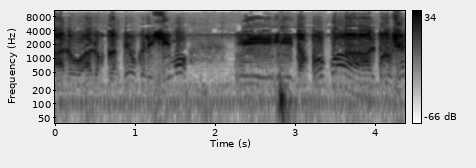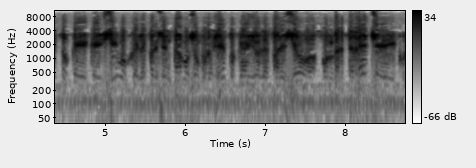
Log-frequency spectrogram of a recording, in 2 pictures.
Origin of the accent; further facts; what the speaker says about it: Rivera, Uruguay; now in Bella Unión, Uruguay; soy oriundo de Rivera, pero hace años que trabajo acá en Bella Unión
